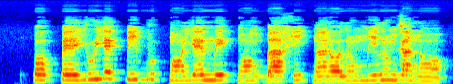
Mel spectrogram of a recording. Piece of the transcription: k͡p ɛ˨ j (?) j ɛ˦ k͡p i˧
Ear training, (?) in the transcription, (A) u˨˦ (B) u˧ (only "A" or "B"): A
